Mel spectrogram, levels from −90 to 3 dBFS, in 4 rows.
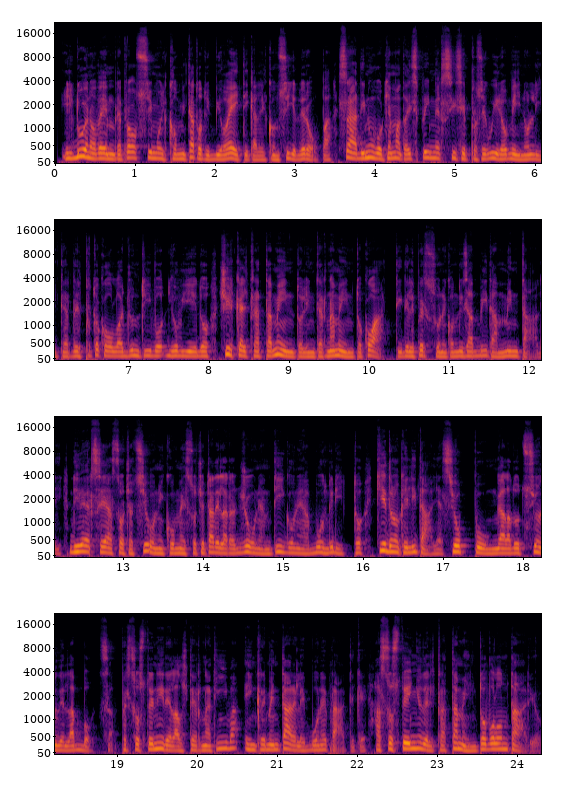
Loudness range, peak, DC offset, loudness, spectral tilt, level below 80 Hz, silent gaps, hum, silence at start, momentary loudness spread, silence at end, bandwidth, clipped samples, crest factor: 2 LU; -14 dBFS; under 0.1%; -31 LUFS; -6 dB/octave; -58 dBFS; none; none; 0.1 s; 7 LU; 0 s; 15.5 kHz; under 0.1%; 16 dB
